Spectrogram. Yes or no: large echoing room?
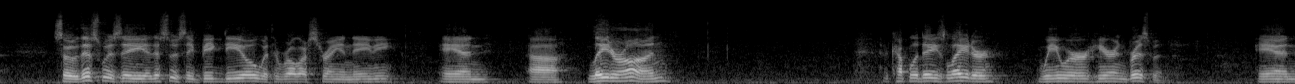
yes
